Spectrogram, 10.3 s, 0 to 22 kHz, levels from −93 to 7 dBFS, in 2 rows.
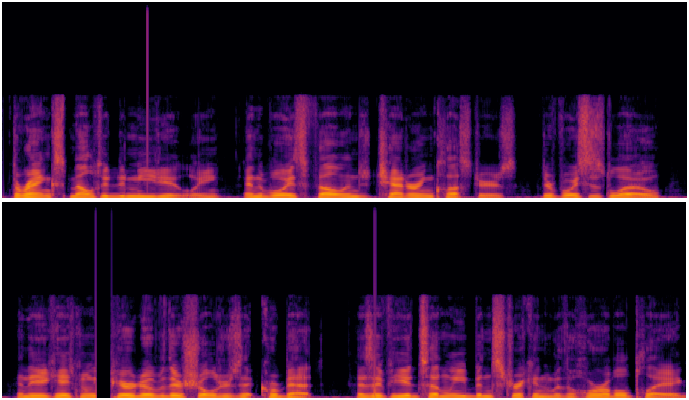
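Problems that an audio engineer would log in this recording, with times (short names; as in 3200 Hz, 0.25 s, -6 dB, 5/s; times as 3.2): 1.09 pop -10 dBFS
5.84–5.96 gap 0.119 s
7.93–7.94 gap 8.3 ms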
